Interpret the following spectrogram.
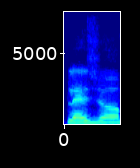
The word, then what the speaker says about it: pleasure: is for sure enjoy we don't have any word that starts with a azure sound but we have pleasure measure ted treasure all these word uh where the sound is in the middle and then we have beige where the sound is in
